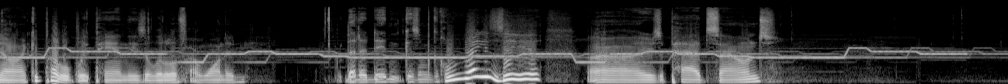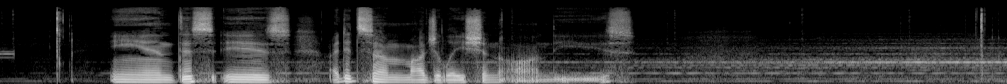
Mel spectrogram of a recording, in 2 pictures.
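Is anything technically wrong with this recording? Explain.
Yes. Hard clipping runs through the whole clip. The signal is pushed about 12 dB past what a stage can pass, so peaks are sliced flat. Only around one percent of samples hit the ceiling. Those flat tops add high harmonics, heard as crackle and grit on loud moments.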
